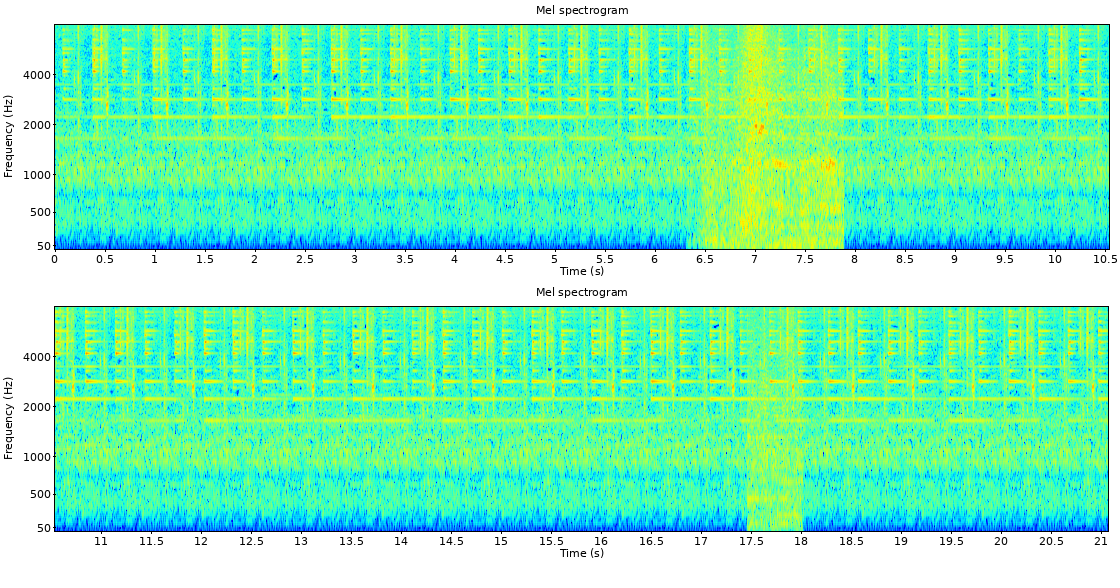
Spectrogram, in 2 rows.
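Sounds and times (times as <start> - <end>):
train wheels clicking on rails: 0.0 - 21.0
steady high tone: 17.5 - 18.1.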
